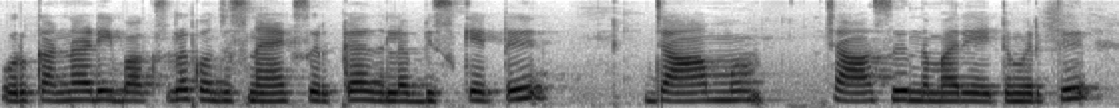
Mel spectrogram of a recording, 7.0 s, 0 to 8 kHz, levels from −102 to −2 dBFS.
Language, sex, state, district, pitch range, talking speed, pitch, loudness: Tamil, female, Tamil Nadu, Namakkal, 215-240 Hz, 120 wpm, 225 Hz, -13 LUFS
